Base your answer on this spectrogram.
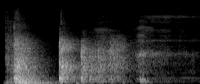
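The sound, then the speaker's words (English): A doorknob falls off and thuds: four dull, hollow impacts spread over two seconds, the last one softer, with no voices. “Did your doorknob fall off?”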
